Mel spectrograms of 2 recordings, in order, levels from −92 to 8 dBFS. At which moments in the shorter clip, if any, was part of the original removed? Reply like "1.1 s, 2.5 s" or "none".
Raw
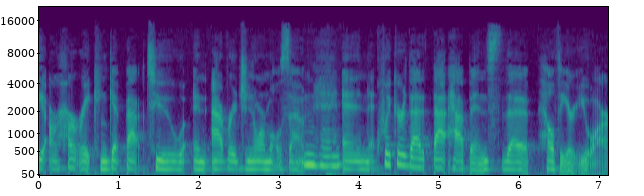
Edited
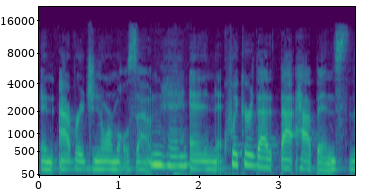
none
